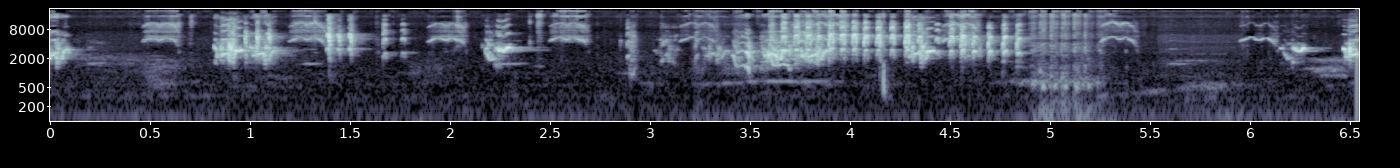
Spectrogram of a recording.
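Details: Several sparrows chirp in sharp, repeated notes that build into a busy overlapping chatter in the middle, then thin back out to scattered single chirps, with one soft low thump.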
